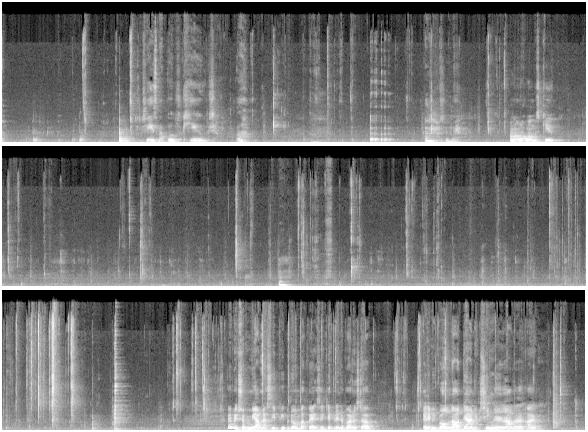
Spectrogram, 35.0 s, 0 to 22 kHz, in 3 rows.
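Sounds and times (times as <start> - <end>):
chewing and lip smacking: 9.3 - 10.2, 11.6 - 24.6.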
